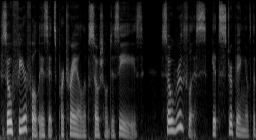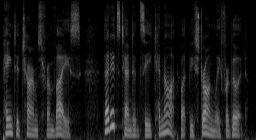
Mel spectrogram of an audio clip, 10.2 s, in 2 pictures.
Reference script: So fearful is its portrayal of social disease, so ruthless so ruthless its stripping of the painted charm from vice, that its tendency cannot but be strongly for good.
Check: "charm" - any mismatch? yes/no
yes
